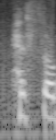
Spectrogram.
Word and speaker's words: HACCP: 그래서 HACCP를 그냥 햇섭이라고 그냥 발음을 하는데 햇섭 마크를 햇섭을 지정해주는 그런 식품업소가 있습니다.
